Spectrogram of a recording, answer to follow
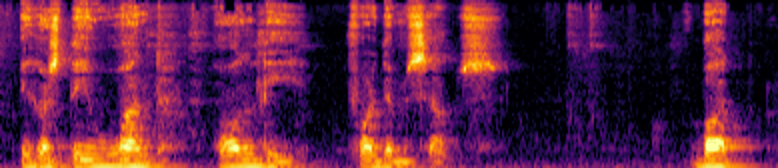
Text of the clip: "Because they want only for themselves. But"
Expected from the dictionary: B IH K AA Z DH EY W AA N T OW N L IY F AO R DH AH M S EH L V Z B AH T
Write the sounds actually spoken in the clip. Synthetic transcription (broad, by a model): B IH K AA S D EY W AA N T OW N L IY F AO R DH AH M S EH L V S B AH T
